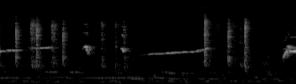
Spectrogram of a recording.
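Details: White-rumped shama sound for prompting lazy captive birds to sing: fairly quiet, with clicking high ticks, a long slowly rising clear whistle, and a low steady hum underneath.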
